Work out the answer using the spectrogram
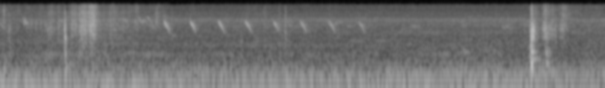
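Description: A bird calling a run of about eight short, falling high notes, roughly four a second, over a steady low outdoor background. A single sharp knock near the end is the loudest sound.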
